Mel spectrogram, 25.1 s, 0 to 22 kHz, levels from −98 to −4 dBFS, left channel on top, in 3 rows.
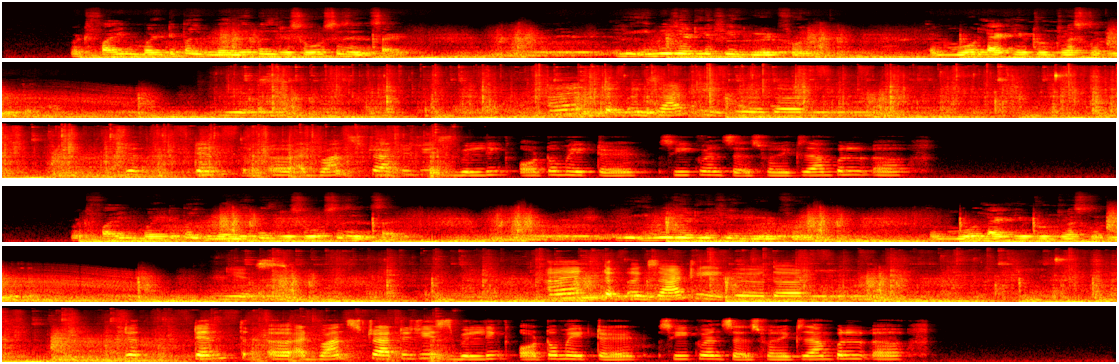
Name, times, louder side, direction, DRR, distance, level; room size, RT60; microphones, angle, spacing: voice 1, 0.5-3.1 4.6-6.2 7.0-8.8 11.8-12.3 17.6-17.7, equal, 35° left, 0.4 m, -30 dB
sound 1, 0.6-18.2, right 3 dB, 35° right, 0.3 m, -36 dB
sound 2, 9.9-20.2, left 4 dB, 75° left, 0.7 m, -42 dB
voice 2, 10.0-10.5 12.4-14.4 17.2-17.8 18.2-23.7, right 4 dB, 85° right, 0.5 m, -33 dB
4.1 x 2.1 x 3.4 m
head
